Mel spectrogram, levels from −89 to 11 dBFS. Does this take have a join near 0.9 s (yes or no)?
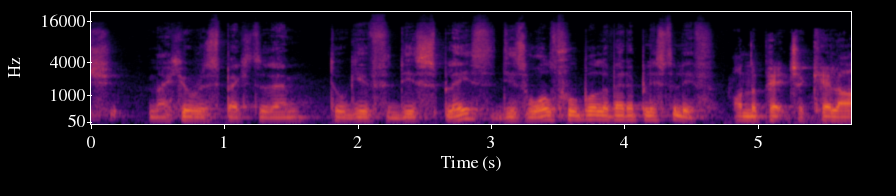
no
